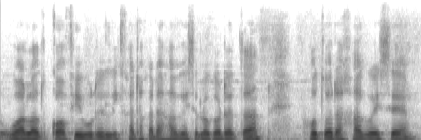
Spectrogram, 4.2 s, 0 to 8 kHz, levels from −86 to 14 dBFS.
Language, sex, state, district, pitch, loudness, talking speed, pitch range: Assamese, male, Assam, Sonitpur, 115 Hz, -17 LUFS, 185 wpm, 105-120 Hz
